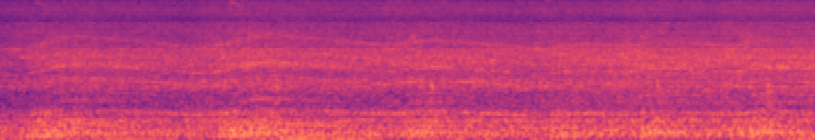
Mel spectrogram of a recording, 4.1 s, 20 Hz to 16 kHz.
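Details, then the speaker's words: 1997 Dodge Caravan LE after rod and main bearing replacement, engine revving with a lumpy uneven beat and occasional pops, running on five cylinders with one plug wire missing; misfire and possibly some backfiring on that cylinder. "that might be a bit of backfiring cuz I'm missing a plug [Music] wire that Run's pretty good for running on five"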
